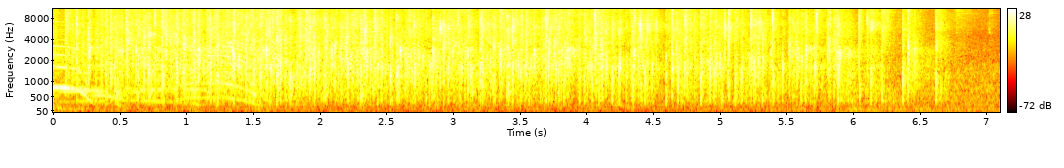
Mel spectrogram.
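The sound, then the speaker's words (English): Sustained audience applause from a sizable crowd as the next speaker is called down to the stage, dense overlapping claps with some cheering voices, steady and loud for several seconds before tapering off near the end. “One last big round of applause for Pam.”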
